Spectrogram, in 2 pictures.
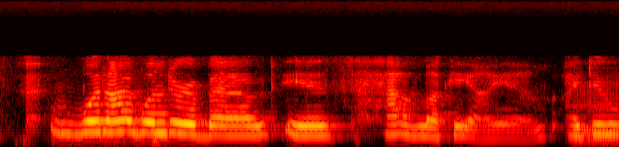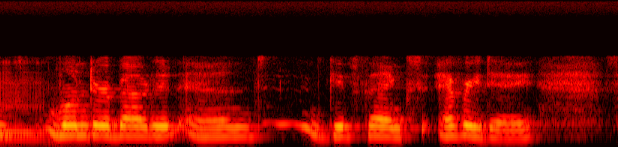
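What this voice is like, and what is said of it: Emotional, choked-up voice. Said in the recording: “You're making me all emotional.”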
